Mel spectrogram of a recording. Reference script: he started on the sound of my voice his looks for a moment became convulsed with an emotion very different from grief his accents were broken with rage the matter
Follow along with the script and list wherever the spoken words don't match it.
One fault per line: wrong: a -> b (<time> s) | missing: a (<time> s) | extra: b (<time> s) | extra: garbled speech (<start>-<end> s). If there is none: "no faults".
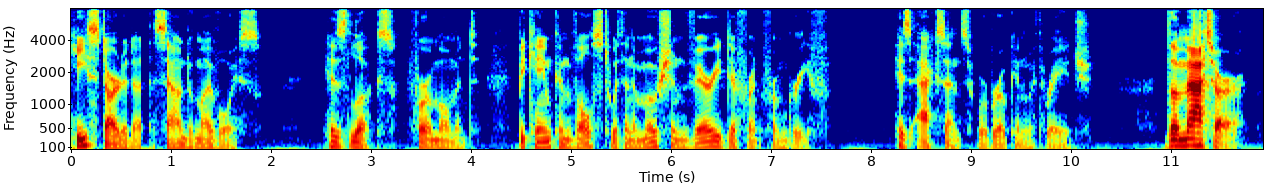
wrong: on -> at (0.6 s)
